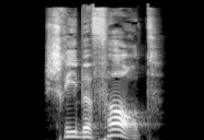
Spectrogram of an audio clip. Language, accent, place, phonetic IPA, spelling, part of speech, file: German, Germany, Berlin, [ˌʃʁiːbə ˈfɔʁt], schriebe fort, verb, De-schriebe fort.ogg
- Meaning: first/third-person singular subjunctive II of fortschreiben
